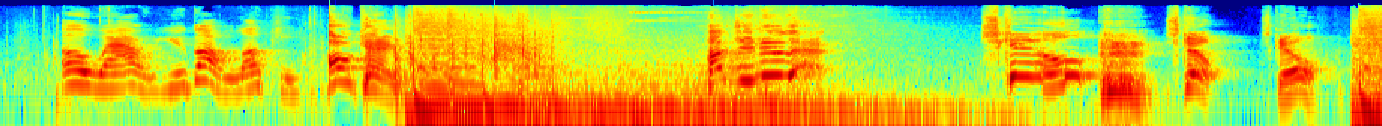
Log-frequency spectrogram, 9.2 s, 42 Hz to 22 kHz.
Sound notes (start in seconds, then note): 2.6 keyboard typing; 6.6 voice cracks; 7.2 clears throat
